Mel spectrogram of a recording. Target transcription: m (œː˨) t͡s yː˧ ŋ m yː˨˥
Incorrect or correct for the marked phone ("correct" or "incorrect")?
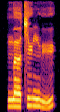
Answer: correct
